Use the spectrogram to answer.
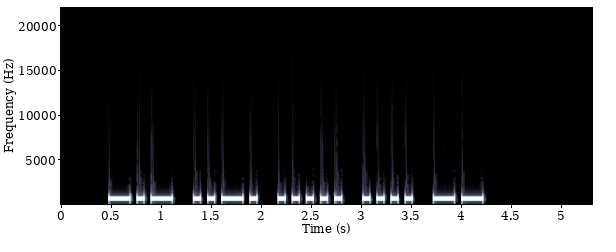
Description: Morse code, heard as a keyed tone, about 17 wpm, 700 Hz. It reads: KF5HM
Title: USA Call Signs - 5 Characters - Repeated 3x - 17wpm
